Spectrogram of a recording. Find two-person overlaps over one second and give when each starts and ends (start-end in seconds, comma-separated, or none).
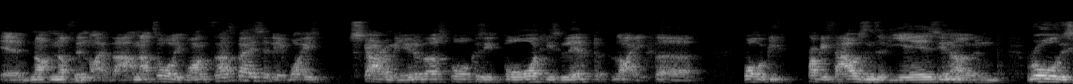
none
